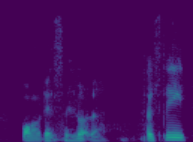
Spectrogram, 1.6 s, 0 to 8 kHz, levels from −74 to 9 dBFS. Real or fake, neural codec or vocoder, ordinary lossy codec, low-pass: fake; codec, 32 kHz, 1.9 kbps, SNAC; Opus, 24 kbps; 7.2 kHz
